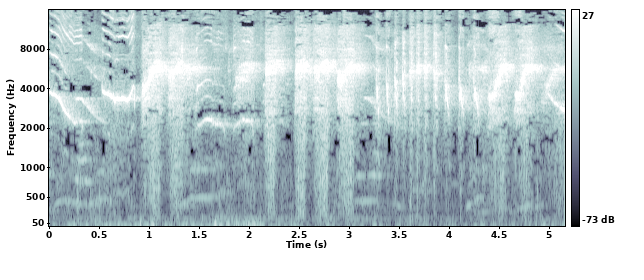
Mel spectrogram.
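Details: Caged Oriental white-eye in full rough 'tembak' song: a falling whistled glide, then shrill jumbled twittering and a quick rattling series of sharp notes, ending in high chatter.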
